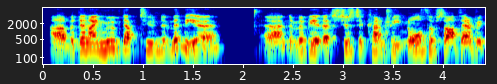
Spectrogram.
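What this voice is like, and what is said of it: Faded South African accent. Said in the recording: “what's left of the accent after being in America, especially in Texas ... the accent that's left originates from Cape Town, South Africa”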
